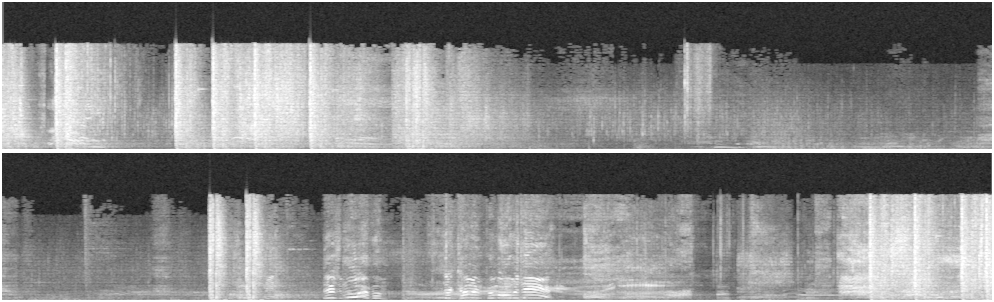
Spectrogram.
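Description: Gunshots ring out in loud, sharp bursts.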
